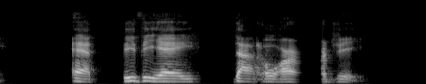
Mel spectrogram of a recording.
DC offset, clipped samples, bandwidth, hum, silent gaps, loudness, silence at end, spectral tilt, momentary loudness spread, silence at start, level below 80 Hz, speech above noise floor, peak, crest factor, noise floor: under 0.1%; under 0.1%; 12.5 kHz; none; none; -23 LUFS; 0.7 s; -5.5 dB/octave; 13 LU; 0.7 s; -72 dBFS; 61 dB; -4 dBFS; 20 dB; -82 dBFS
